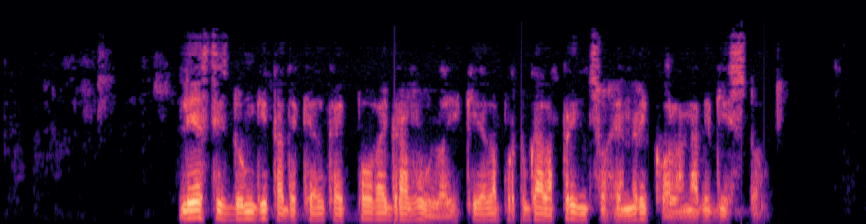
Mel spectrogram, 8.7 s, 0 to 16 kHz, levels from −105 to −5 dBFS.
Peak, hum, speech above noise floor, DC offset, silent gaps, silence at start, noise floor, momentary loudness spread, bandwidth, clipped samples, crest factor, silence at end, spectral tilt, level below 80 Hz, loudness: -6 dBFS; none; 48 dB; under 0.1%; none; 1.8 s; -75 dBFS; 11 LU; 9.4 kHz; under 0.1%; 22 dB; 0.85 s; -5.5 dB/octave; -62 dBFS; -28 LUFS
